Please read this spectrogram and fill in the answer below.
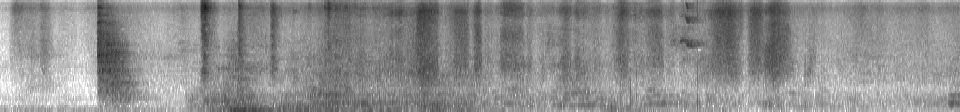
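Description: Lift car doors sliding open about a second in, followed by footsteps, knocks and background voices as someone walks out of the lift.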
